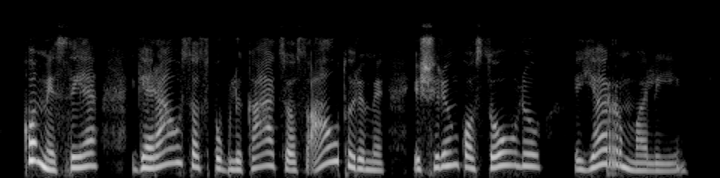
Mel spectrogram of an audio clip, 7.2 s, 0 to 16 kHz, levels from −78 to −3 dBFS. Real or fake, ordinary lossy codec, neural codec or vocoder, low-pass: real; Opus, 32 kbps; none; 7.2 kHz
